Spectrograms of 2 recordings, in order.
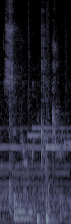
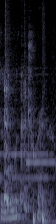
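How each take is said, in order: First: Cutrer is pronounced the English way. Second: Cutrer is pronounced the French way. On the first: The speaker calls it wrong. "Don't call it Sonoma Cutrer, though. People will think you're silly" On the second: The speaker calls it right. "So it's Sonoma Cutrer. Just remember that"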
